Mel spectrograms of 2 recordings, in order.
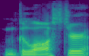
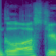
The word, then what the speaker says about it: Gloucester: lived in is pronounced Gloucester I believe it doesn't look like it's pronounced that way but I have listened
